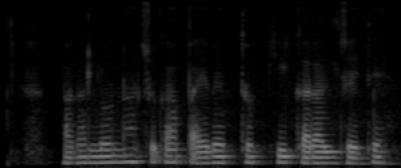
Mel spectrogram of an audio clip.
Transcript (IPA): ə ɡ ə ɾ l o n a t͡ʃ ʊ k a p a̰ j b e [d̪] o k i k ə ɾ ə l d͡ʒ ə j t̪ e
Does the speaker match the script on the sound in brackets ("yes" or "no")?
no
